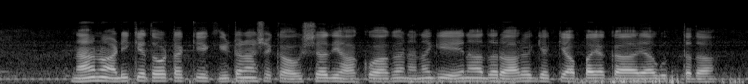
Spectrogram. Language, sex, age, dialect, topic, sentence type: Kannada, male, 25-30, Coastal/Dakshin, agriculture, question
